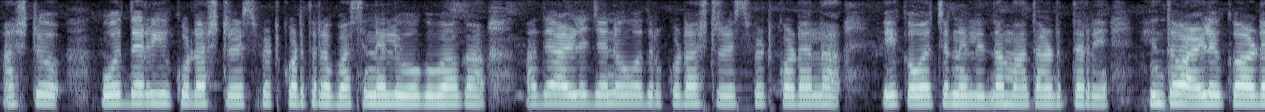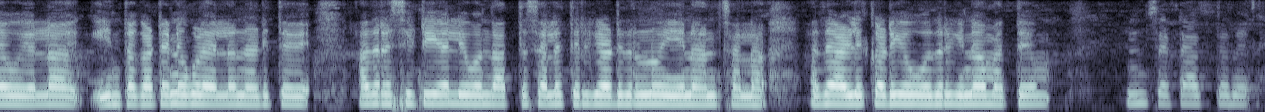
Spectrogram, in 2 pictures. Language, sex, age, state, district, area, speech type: Kannada, female, 18-30, Karnataka, Vijayanagara, rural, spontaneous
